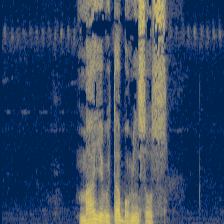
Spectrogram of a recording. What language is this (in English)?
Bulu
